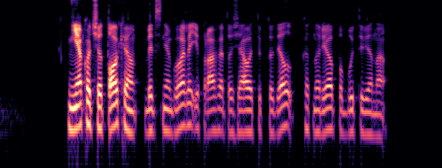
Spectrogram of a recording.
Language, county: Lithuanian, Kaunas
